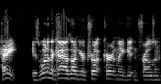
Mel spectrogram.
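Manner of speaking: high, called-out voice across a distance. Playing a character who steps forward, yelling at the wagon: yelling in character. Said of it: "just starts yelling".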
